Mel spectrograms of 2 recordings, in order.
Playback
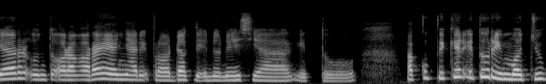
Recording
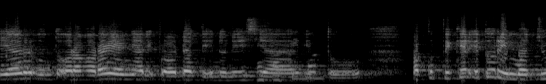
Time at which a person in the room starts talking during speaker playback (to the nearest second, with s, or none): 3 s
